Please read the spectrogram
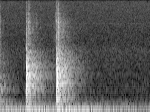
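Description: knocking three times

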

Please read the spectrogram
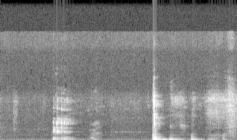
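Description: burp

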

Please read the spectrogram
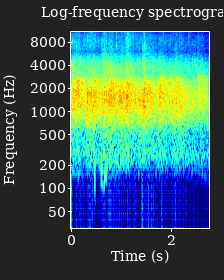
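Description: audience clapping hands

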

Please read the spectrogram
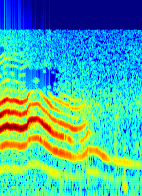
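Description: cat caterwauling

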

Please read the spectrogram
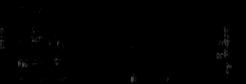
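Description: liquid being poured

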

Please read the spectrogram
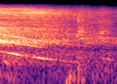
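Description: vacuum cleaner running

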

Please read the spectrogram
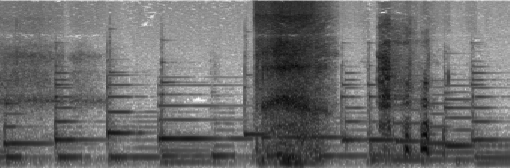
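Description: throat clearing

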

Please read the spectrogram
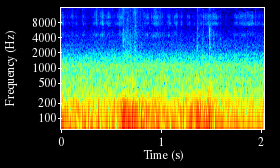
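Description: car driving through traffic

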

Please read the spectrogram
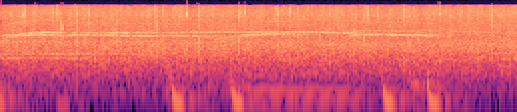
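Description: applause

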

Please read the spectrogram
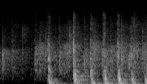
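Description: hands clapping in applause

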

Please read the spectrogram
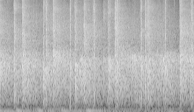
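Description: applause

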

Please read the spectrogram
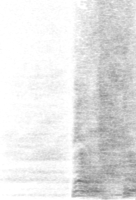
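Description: sneeze

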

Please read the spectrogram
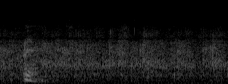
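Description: audience applauding

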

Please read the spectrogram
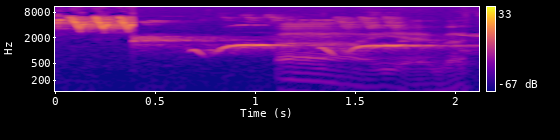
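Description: bird calling

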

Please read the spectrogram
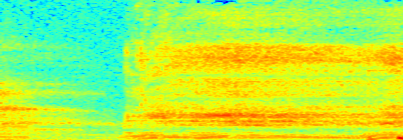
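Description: chainsaw sound effect

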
